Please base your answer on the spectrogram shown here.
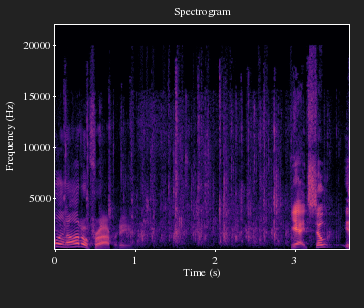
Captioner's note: applause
